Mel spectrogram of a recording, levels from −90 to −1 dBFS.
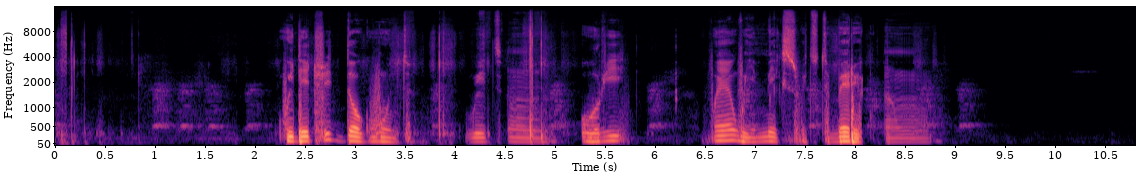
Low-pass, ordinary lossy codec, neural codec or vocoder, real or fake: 14.4 kHz; none; none; real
